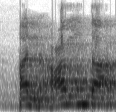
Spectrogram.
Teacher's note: انعمت کا جو عین ہے اس کو حلق سے نکالنا ہے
